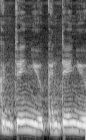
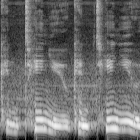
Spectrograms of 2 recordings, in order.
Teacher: you need to pronounce the T with more air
